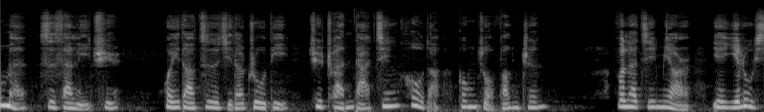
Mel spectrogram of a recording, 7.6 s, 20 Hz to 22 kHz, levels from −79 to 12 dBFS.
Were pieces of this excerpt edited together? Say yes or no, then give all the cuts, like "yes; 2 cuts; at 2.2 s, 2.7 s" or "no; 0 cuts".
no; 0 cuts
